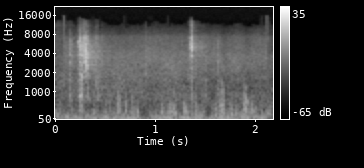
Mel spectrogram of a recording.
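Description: Wind buffeting the microphone: a fluctuating low rumble, with a couple of faint clicks.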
